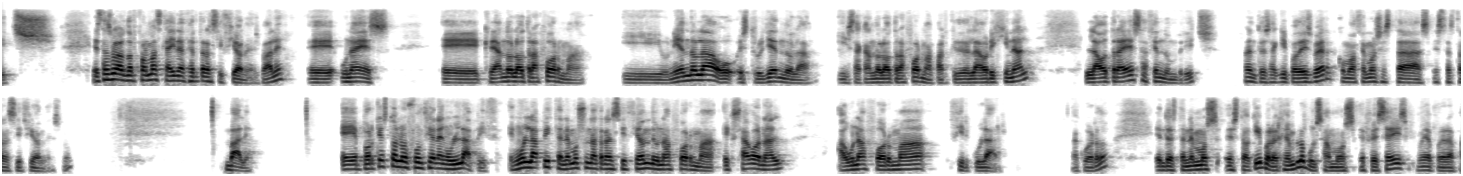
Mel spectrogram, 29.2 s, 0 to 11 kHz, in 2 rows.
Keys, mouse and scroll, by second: 0.9 shift+middle click, 2.9 ctrl+r, 5.7 ctrl+r, 11.4 Tab, 12.2 shift+middle click, 13.1 middle click, 13.1 scroll down 1, 13.4 shift+middle click, 13.9 middle click, 14.4 shift+middle click, 15.1 middle click, 16.3 shift+middle click, 18.9 right click, 20.8 shift+a, 28.8 shift+space.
